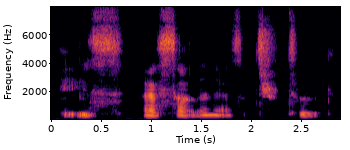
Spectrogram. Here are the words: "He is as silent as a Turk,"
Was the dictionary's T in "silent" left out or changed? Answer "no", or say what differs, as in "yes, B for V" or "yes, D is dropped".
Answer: yes, T is dropped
